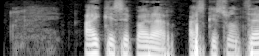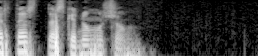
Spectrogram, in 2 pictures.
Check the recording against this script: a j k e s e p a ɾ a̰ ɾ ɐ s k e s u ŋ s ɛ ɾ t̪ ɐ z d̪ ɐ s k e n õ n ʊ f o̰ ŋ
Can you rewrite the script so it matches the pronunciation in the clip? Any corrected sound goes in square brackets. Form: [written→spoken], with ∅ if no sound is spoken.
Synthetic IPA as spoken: a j k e s e p a ɾ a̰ ɾ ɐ s k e s [u→o] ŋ [s→θ] ɛ ɾ t̪ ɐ z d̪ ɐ s k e n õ [n→ŋ] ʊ [f→s] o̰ ŋ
